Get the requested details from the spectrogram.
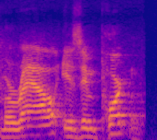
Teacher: in American English, you would say morale with an A sound and a very rounded R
